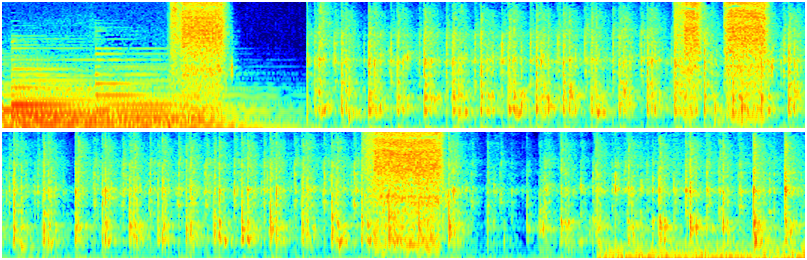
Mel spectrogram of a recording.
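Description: aerosol can spraying

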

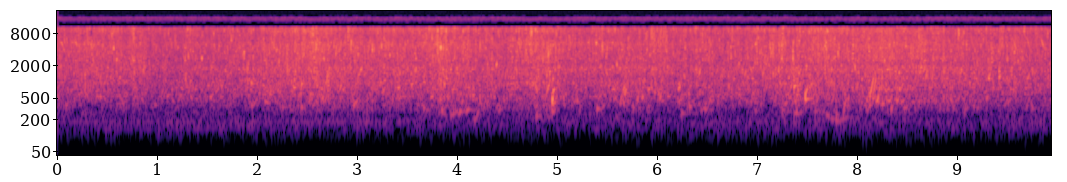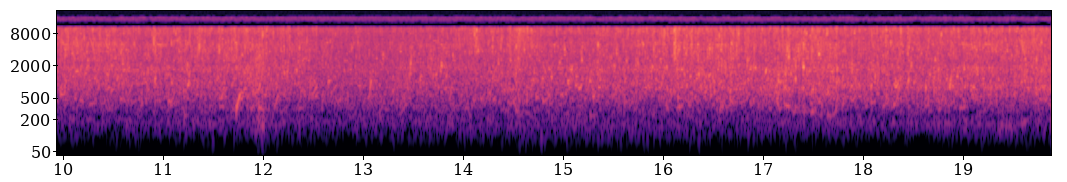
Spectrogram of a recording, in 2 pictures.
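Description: flowing river water trickling

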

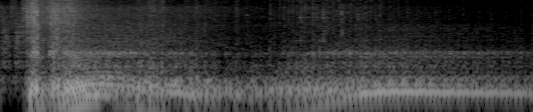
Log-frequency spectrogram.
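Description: car engine driving off

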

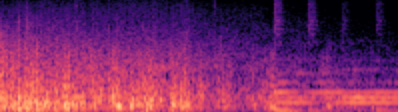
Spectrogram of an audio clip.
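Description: thunderstorm with heavy rain

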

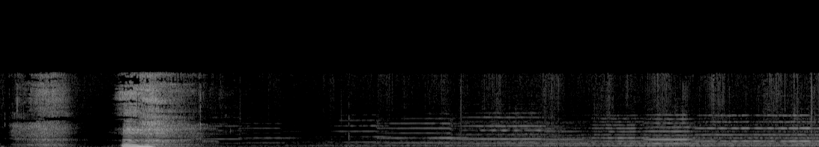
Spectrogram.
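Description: person yawning

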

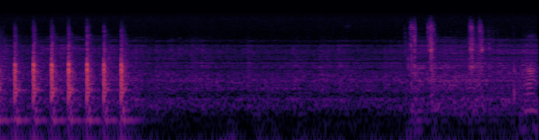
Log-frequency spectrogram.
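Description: knocking on a door

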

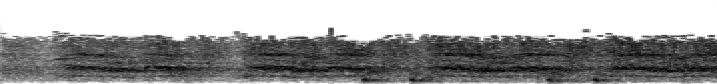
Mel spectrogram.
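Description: football stadium crowd

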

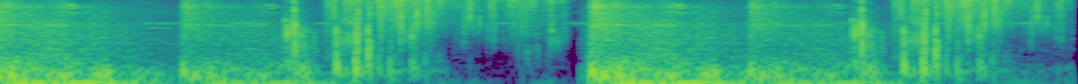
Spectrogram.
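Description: explosion blast

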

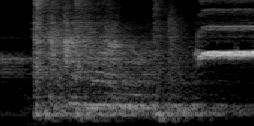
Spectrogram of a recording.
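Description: whistle blown

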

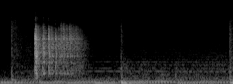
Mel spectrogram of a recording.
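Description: dice being rolled

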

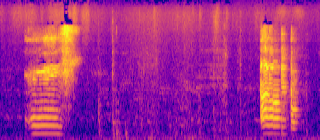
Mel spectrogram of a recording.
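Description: telephone dialing tones

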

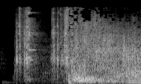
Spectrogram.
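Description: gunshot sound effect

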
